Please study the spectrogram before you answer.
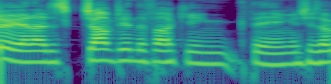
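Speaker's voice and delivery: ordinary delivery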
